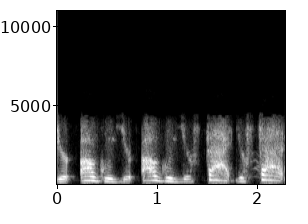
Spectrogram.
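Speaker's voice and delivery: loud, screaming delivery. Retelling inner voices screaming insults during a binge: imitating voices screaming. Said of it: "all these voices were screaming at me".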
